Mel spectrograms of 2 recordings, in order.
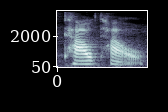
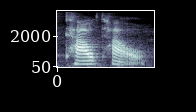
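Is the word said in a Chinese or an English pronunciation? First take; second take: English; English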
